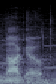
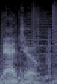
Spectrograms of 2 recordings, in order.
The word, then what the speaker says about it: Nago: well, I'm pretty sure the cat here is pronounced Nago. But as a kid, we always said Najo. But that is most likely wrong. Nago sounds a lot better.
